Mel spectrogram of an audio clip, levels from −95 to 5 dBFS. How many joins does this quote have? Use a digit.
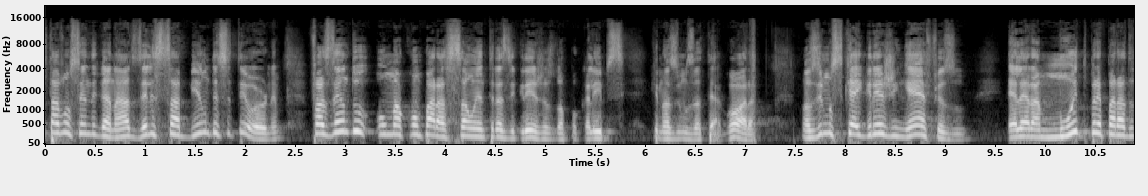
0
